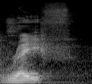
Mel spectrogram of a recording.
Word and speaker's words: Ralph: I think it's Fiennes, but I think it's Rafe. – Oh, really? – Is how they pronounce it. It's spelled Ralph.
